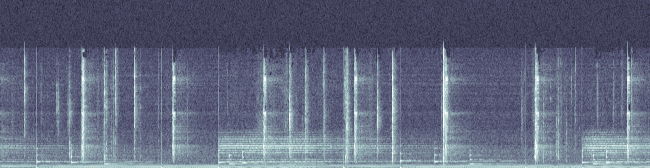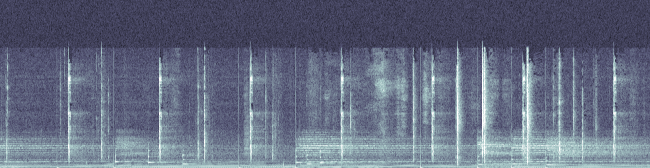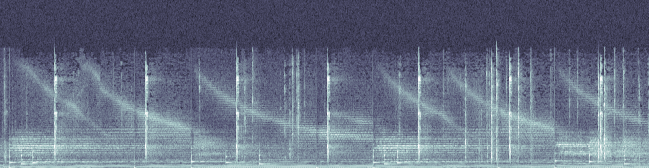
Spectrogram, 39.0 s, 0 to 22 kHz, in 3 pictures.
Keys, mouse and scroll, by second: 0.7-3.7 shift+drag, 3.7 shift+click, 4.6-6.1 ctrl+drag, 6.1 ctrl+space, 11.5 ctrl+click, 16.3-19.4 alt+drag, 19.4-21.3 ctrl+drag, 21.3 ctrl+space, 25.5-37.0 alt+drag.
